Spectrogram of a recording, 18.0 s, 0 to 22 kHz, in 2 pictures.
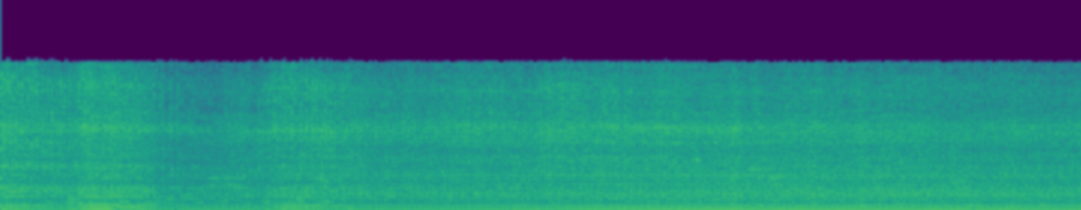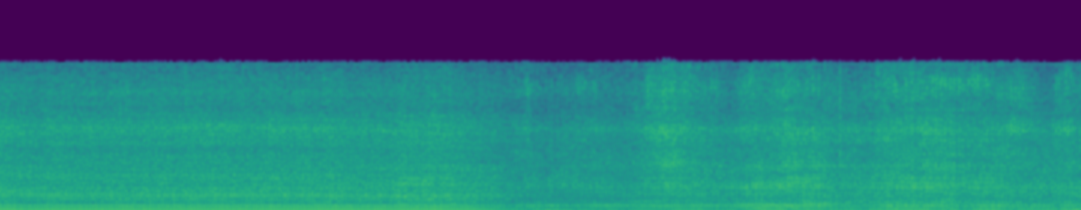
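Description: Lamborghini Centenario's V12 engine blipped in a few short revs, then held at a steady raised idle for several seconds, then blipped repeatedly again near the end.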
